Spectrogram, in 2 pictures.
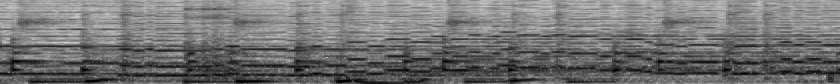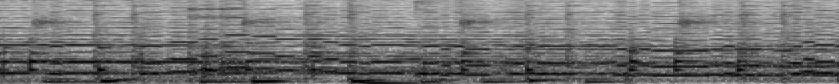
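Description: Instrumental break in a Rajasthani folk bhajan: harmonium holding steady notes over a steady hand-drum rhythm whose deep strokes bend downward in pitch.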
